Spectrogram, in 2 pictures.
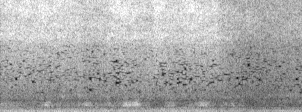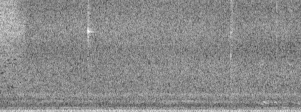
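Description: Air spray gun hissing as paint is sprayed onto a truck cab, over a steady low machine hum; the hiss drops away about four seconds in.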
